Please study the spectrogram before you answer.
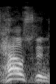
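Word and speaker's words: Houston Street: Next is Hston Street. Spelled like Houston.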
